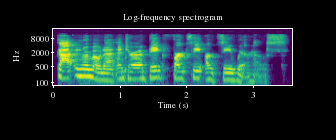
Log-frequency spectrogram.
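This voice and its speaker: A narrator reading stage directions in an animated way for a screenplay table read. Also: medium pitch, normal speed.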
